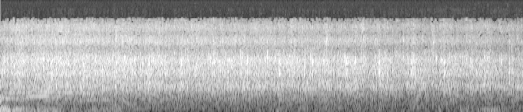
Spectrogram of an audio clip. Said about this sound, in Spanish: Ahora dale un fuerte aplauso al rey.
